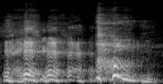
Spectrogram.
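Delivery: high, loud laughing fit; loud laughter. Real, not acted. Laughs at the science joke.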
